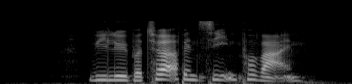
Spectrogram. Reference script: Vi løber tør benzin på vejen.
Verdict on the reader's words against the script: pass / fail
pass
